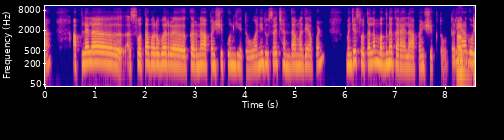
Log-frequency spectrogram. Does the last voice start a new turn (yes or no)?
yes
